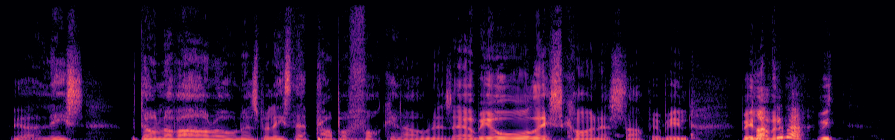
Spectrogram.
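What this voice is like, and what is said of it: Badly done put-on accent. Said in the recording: “That was a terrible accent. I'm sorry. The one accent I try to actively avoid around you because it sounds so bad.”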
